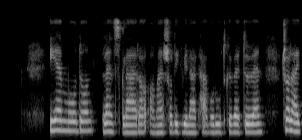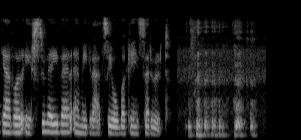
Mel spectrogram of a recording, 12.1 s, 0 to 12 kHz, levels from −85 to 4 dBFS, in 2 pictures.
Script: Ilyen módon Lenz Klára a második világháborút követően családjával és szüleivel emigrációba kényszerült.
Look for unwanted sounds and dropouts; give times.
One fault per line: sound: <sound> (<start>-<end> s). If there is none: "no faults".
sound: laugh (9.7-11.2 s)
